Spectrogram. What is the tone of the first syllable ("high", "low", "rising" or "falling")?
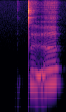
rising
